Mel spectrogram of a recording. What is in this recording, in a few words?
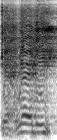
"Get Ready", Speech; retro arcade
